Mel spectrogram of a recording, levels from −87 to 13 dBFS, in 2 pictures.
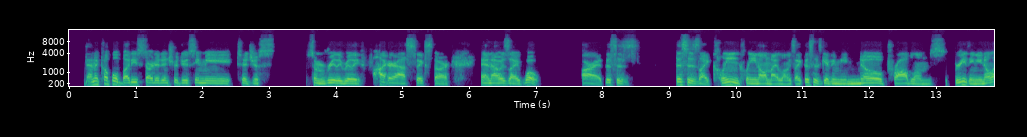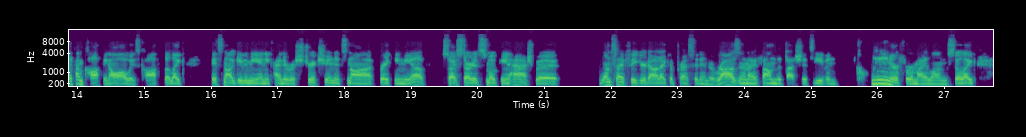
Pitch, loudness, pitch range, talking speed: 115 Hz, -16 LUFS, 110-125 Hz, 200 wpm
